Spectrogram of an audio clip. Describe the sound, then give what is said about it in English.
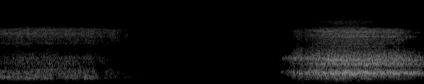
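Two slow nasal breaths taken during a guided breathing exercise, each a soft, airy hiss lasting over a second, separated by a silent gap. “So breathe in through your nose.”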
